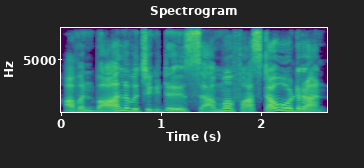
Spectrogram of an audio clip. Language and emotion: Tamil, surprised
